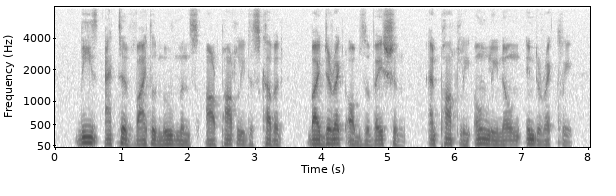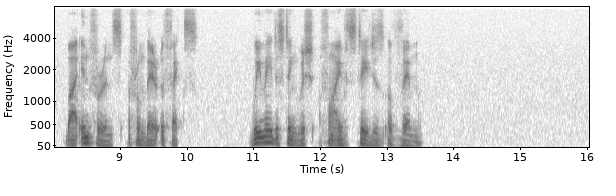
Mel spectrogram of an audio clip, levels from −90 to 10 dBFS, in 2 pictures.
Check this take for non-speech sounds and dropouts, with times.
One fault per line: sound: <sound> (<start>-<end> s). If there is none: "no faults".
no faults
